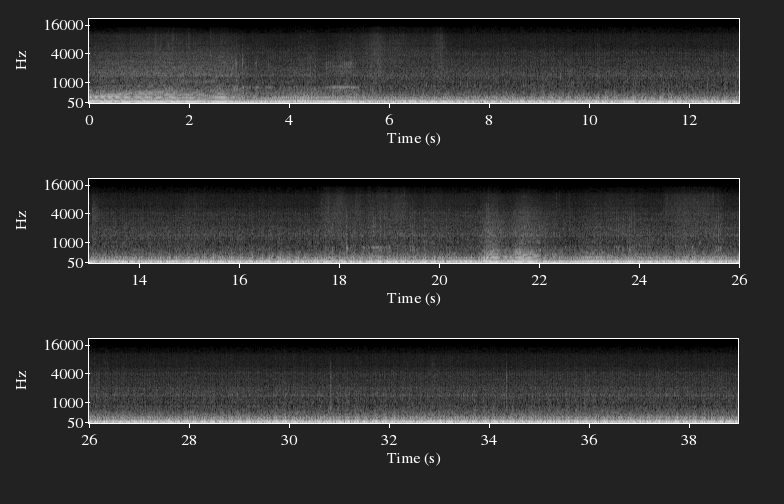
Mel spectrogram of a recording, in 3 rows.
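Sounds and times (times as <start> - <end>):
engine running and revving: 0.0 - 38.9.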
